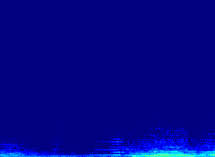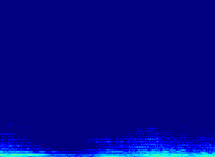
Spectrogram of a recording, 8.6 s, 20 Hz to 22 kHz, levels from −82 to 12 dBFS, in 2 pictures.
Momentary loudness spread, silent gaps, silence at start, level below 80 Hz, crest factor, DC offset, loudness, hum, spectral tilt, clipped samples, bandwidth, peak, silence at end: 21 LU; none; 0 s; -56 dBFS; 16 dB; under 0.1%; -45 LUFS; none; -8 dB/octave; under 0.1%; 15 kHz; -30 dBFS; 0 s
